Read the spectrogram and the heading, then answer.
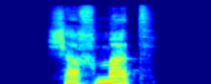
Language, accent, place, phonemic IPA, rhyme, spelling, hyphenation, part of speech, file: German, Germany, Berlin, /ʃaxˈmat/, -at, Schachmatt, Schach‧matt, noun, De-Schachmatt.ogg
- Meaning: 1. checkmate (situation where the king's defeat is inevitable) 2. checkmate, definite defeat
